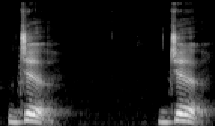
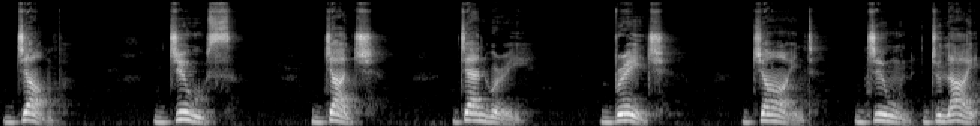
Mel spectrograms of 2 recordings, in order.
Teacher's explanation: Next and the last affricate sound is j, j, which is a voice sound.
